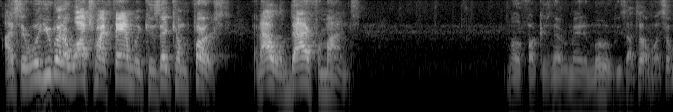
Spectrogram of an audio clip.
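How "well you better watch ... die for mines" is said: louder, fierce warning about his family; retold threat. Warning the men he will die for his family, fierce. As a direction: warn them you will protect your family.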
